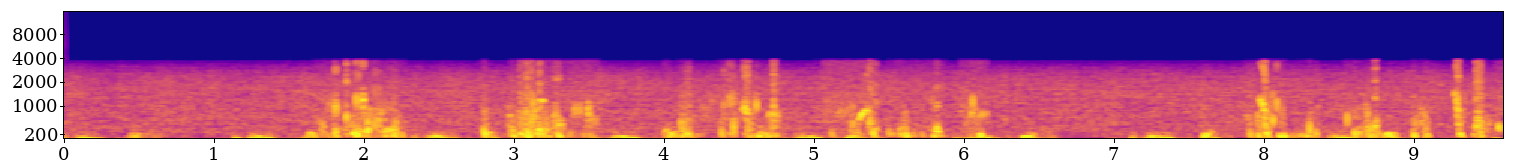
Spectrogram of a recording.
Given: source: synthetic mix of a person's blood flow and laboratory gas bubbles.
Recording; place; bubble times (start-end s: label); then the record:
Doppler ultrasound of blood flow; precordium
1.66-2.29 s: bubbles
2.76-2.85 s: bubbles
2.94-3.58 s: bubbles
3.99-4.79 s: bubbles
5.05-5.45 s: bubbles
5.47-5.90 s: bubbles
5.96-6.17 s: bubbles
7.86-8.38 s: bubbles
8.52-8.79 s: bubbles
8.97-9.12 s: bubbles
9.23-9.60 s: bubbles
From the record:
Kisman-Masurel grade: 333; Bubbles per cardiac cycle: rolling drumbeat, 9 or more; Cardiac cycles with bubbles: 50 to 99%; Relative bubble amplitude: loud (0.450 to 0.775); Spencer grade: 3 (all of the cardiac periods contain showers or single bubble signals, but not dominating or overriding the cardiac motion signals); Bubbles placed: only in the low amplitude regions of the cardiac cycle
